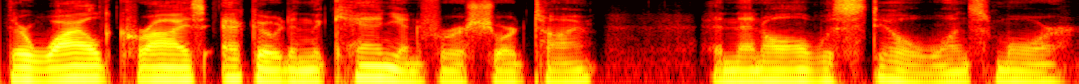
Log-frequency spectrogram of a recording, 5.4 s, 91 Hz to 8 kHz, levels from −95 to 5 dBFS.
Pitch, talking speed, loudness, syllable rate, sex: 100 Hz, 200 wpm, -19 LUFS, 4.2 syllables/s, male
